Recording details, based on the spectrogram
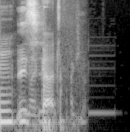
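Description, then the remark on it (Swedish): A brief burst of voice gives way to a single steady phone tone as a call is made on a mobile phone, a short mid-pitched ring sounding alone for a fraction of a second before silence. “Men du måste ringa nu.”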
